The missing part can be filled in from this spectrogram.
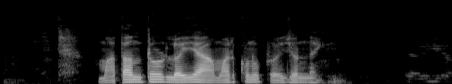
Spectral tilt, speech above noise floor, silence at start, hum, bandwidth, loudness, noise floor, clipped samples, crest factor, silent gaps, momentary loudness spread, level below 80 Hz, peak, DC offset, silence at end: -8.5 dB/octave; 49 dB; 0.6 s; none; 10.5 kHz; -23 LUFS; -72 dBFS; under 0.1%; 22 dB; none; 20 LU; -52 dBFS; -4 dBFS; under 0.1%; 1.1 s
